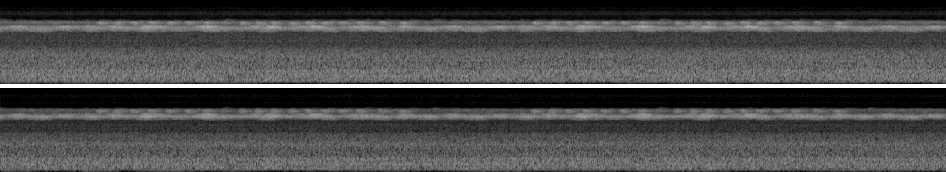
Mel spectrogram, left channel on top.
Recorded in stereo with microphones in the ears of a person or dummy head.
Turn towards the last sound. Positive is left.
turn(degrees=-75)  # may be behind; listen again after turning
